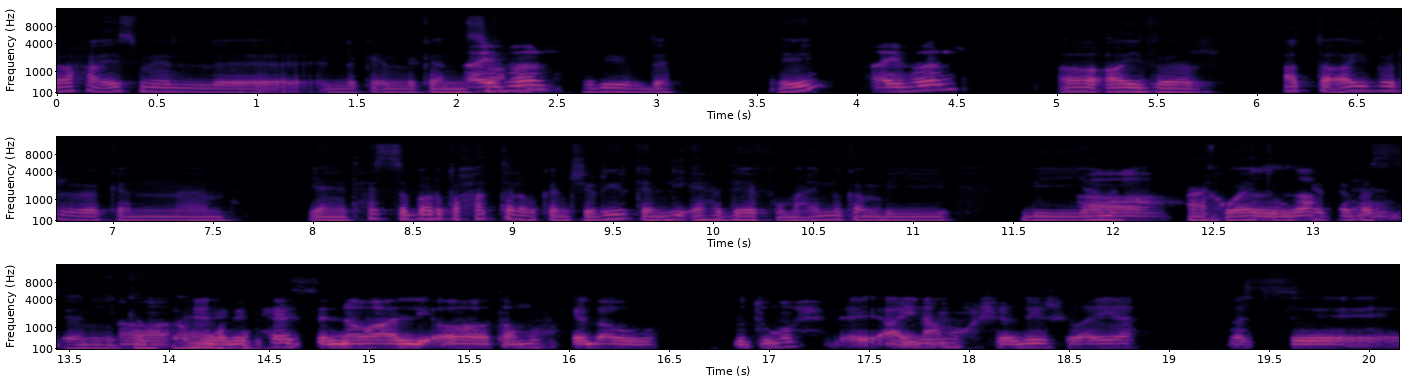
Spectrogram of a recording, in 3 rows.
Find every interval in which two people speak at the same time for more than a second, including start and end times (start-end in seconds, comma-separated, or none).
11.8-14.4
